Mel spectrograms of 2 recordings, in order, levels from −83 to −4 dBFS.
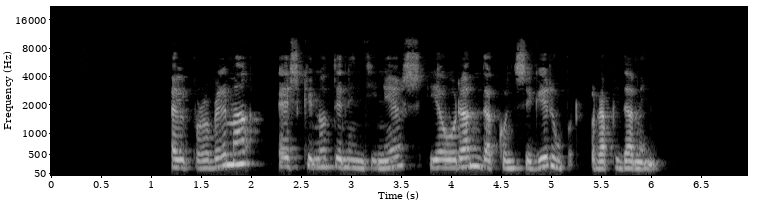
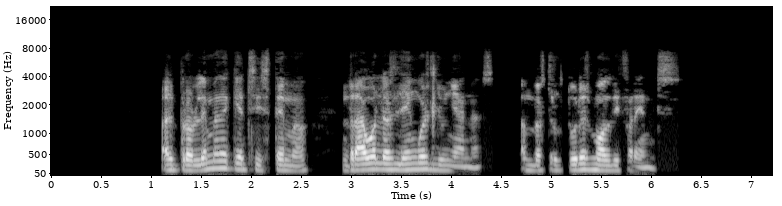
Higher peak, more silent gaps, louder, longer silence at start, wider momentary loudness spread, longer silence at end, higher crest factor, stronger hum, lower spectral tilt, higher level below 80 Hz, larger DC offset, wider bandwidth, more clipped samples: second, -10 dBFS vs -2 dBFS; second, none vs 4.43-4.65 s; second, -31 LUFS vs -19 LUFS; about the same, 1.2 s vs 1.1 s; second, 7 LU vs 19 LU; about the same, 0.9 s vs 0.95 s; about the same, 22 dB vs 18 dB; neither; second, -4.5 dB/octave vs -6 dB/octave; second, -76 dBFS vs -62 dBFS; neither; first, 10.5 kHz vs 7.8 kHz; neither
